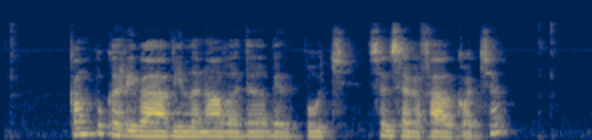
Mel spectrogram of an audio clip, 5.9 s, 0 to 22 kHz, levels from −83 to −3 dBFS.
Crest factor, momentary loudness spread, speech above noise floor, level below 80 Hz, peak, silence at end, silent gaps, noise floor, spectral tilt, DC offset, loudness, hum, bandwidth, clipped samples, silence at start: 20 dB; 11 LU; 43 dB; -64 dBFS; -6 dBFS; 0.85 s; none; -67 dBFS; -4.5 dB/octave; under 0.1%; -24 LUFS; none; 11.5 kHz; under 0.1%; 0.7 s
